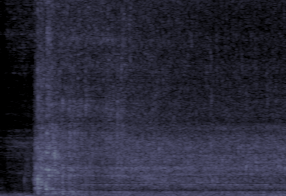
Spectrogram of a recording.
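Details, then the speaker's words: Toilet after replacing the tank internals and flapper chain, water supply turned back on; sudden rush settling into steady hissing fill with no gurgle or sputter, stops at the fill line, no leaks: fill valve refilling normally. "that is filling the water back up and filling underneath the toilet"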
